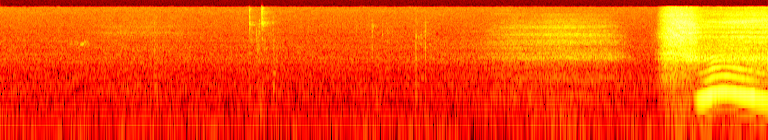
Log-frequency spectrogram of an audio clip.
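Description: Soft menu clicks sound as items are selected.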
